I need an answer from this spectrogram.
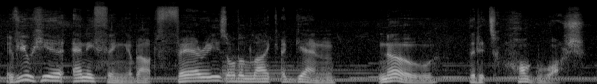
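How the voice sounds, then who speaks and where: A man voicing a stern but gentle father in a video game, a rational man of science, lecturing earnestly and with measured words. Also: medium pitch, sing-song, music in the background. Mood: solemn, lecturing. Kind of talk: dramatic video game voice acting.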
